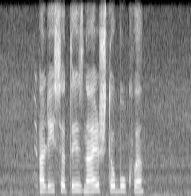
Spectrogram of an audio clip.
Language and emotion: Russian, neutral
